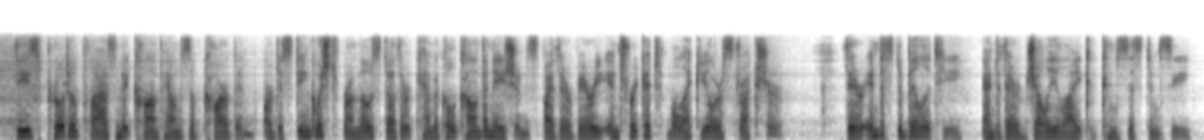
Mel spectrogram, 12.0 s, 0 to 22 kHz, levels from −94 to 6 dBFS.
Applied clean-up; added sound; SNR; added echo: neural mask model RNNoise.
